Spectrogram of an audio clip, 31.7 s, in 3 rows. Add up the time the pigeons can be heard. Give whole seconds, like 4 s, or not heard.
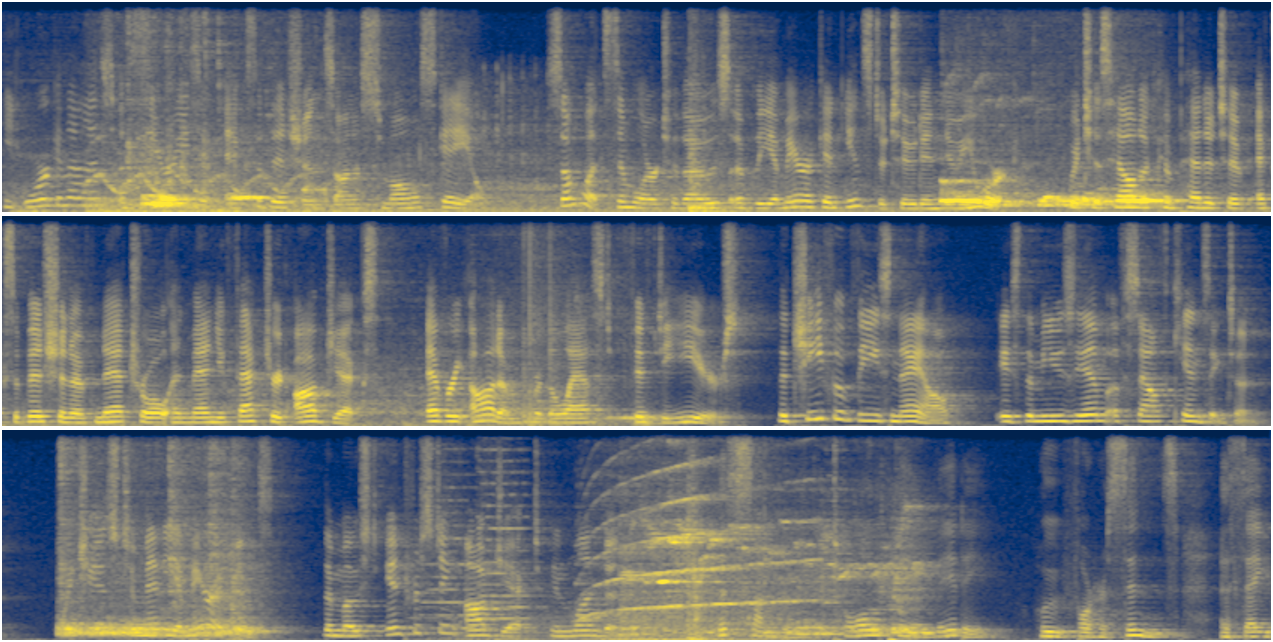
9 s.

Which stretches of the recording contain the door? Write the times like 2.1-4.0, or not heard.
5.7-6.4.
